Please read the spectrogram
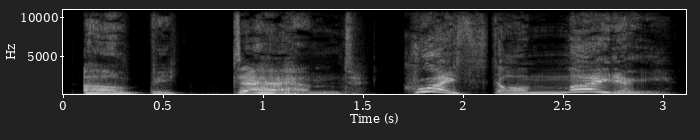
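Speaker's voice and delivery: high, drawn-out cry of amazement; stunned, stretched-out oath, pitched high; astonished exclamation. Acted. Astonished exclamations among character voice lines.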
